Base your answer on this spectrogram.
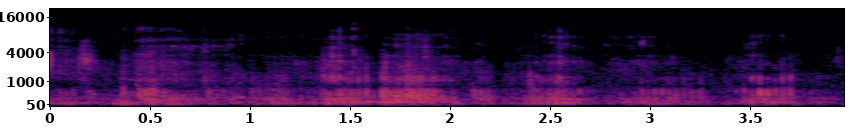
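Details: Nursing newborn kittens with their mother cat, purring contentedly as they drink milk: a low, throbbing rumble pulsing in rhythmic waves about twice a second, close and indoors.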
